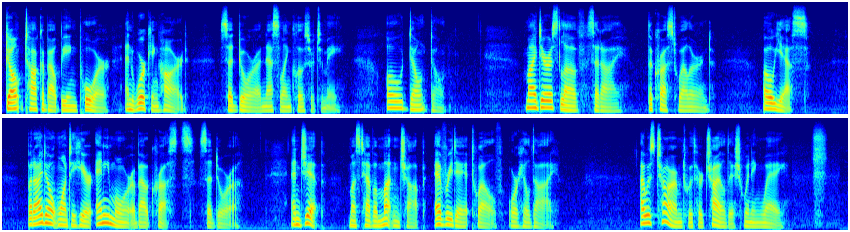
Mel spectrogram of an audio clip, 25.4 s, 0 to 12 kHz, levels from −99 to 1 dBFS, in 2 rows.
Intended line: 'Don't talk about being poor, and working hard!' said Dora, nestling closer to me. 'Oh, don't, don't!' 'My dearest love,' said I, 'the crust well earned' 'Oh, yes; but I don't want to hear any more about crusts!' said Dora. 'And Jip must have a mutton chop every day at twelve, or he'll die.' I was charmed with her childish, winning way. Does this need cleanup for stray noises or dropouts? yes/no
yes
